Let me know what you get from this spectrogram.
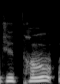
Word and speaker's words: Dupont: In diesem Fall geht es um den ähm, Milliardär John Dupont, auf Französisch ausgesprochen, Amerikaner, gebürtig französischer Abstammung. Seine Vorfahren waren Hugenotten und sind vor der Französischen Revolution aus Frankreich nach Amerika geflohen. Also so eine alte Familie sind die Duponts. Ähm, der John Dupont im amerikanischen DuPont ausgesprochen, ich sag mal Dupont, ich krieg's irgendwie anders nicht hin, wird geboren im November 38 in Philadelphia, ganz im Osten der USA.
